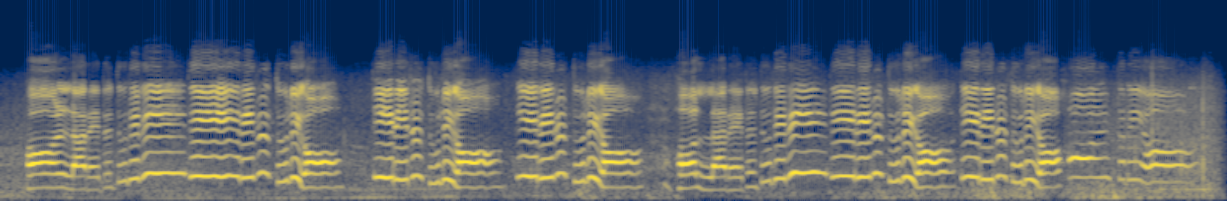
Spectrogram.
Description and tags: A whistle of a song i want to find
sample, sound, pattern, Whistle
